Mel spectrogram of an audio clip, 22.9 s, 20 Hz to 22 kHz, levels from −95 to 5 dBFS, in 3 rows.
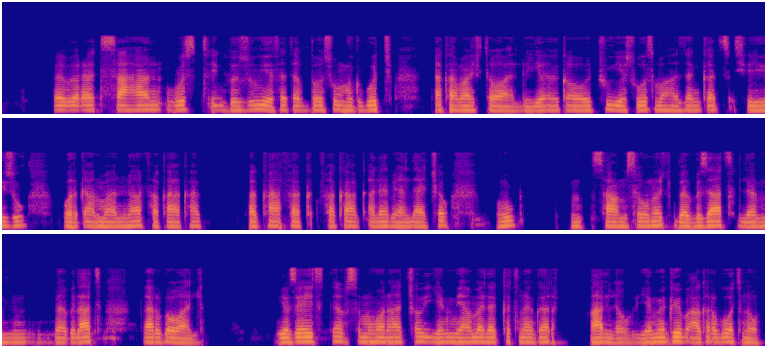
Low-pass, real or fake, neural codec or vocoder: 7.2 kHz; fake; codec, 16 kHz in and 24 kHz out, 1.1 kbps, FireRedTTS-2 codec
